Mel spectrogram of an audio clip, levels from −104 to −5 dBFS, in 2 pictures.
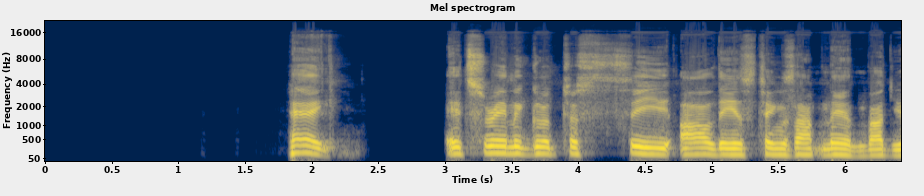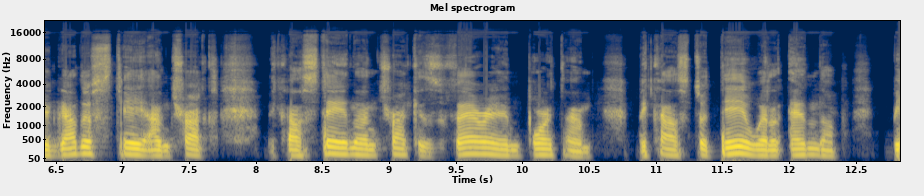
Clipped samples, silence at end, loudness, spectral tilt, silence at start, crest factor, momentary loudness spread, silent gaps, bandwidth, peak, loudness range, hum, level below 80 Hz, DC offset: under 0.1%; 0 s; -14 LUFS; -5.5 dB/octave; 1.85 s; 14 dB; 9 LU; 2.44-3.00 s; 16 kHz; 0 dBFS; 3 LU; none; -58 dBFS; under 0.1%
